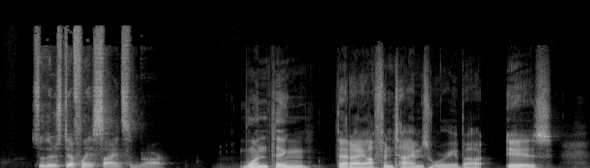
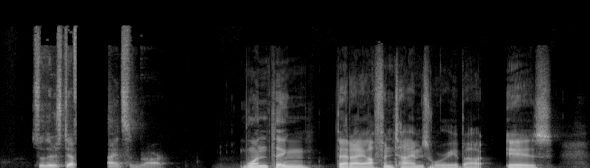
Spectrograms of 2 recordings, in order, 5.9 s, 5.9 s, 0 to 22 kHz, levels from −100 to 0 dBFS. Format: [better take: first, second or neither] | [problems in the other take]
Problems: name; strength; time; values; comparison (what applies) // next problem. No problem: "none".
first | audio cutting out; at 1 s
